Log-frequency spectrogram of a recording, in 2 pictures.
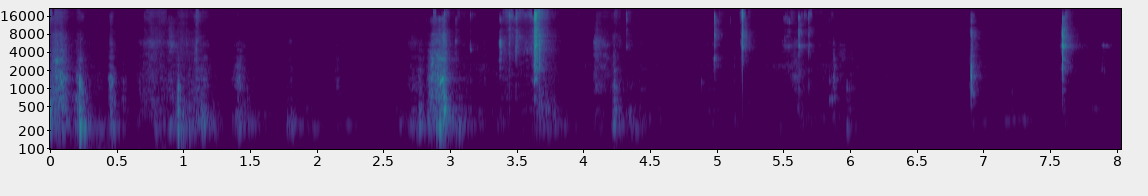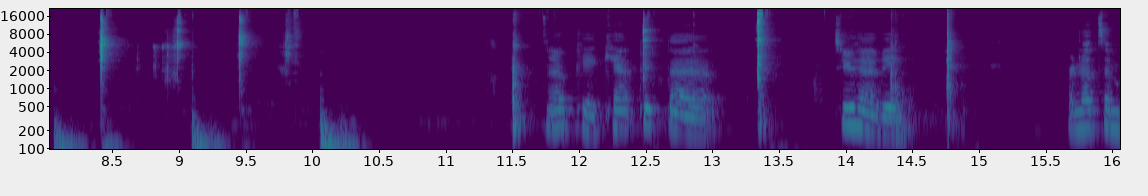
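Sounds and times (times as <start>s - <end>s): tools clicking: 5.0s - 5.8s, 7.6s - 10.0s
dull thumps: 8.1s - 9.5s, 10.1s - 10.4s.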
